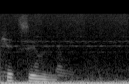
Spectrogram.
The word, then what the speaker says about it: Kitsune: ERM, it's actually pronounced Kitsune.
